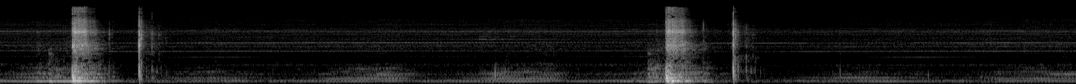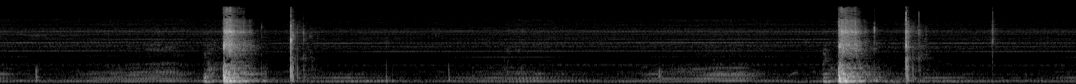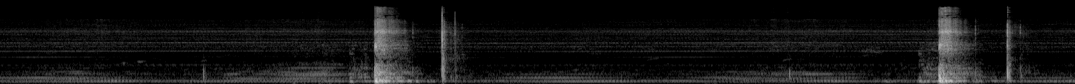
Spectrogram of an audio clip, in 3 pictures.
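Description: Cricket bowling machine firing a ball about every six seconds, five times in all: each time a loud sharp thunk, then about half a second later a lighter crack of the bat meeting the ball in a back-foot punch. Background music with a steady beat runs underneath.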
